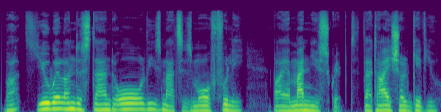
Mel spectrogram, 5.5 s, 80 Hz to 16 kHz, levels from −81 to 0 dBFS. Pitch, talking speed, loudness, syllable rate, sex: 125 Hz, 185 wpm, -17 LUFS, 4.8 syllables/s, male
